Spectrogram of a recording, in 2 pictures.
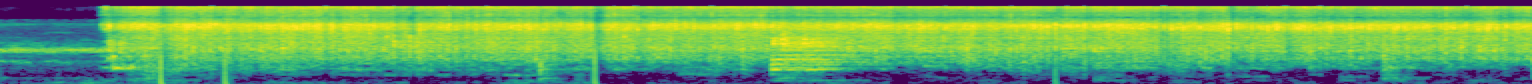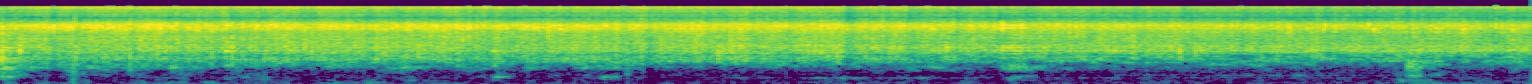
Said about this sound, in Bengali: কড়াইতে আমি একটু সরষের তেল দিয়ে দেবো, একটু দিয়ে এবার চিচিংয়ের একটু হালকা করে ভেজে নেব।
